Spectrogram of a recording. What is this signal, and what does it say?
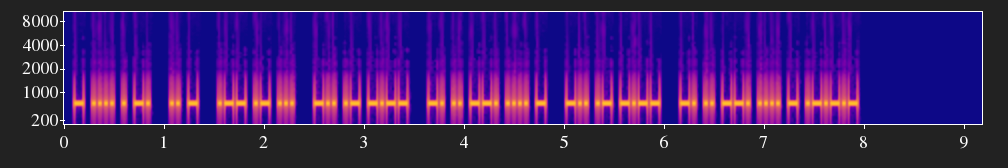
Morse code, heard as a keyed tone, about 40 wpm, 700 Hz. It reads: THEN IT WAS DAY NIGHT DAY NIGHT.
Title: A Sound Of Thunder 40wpm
